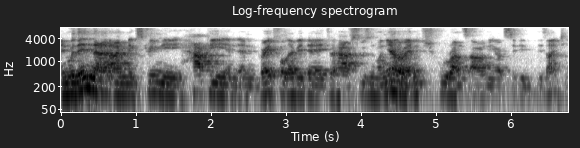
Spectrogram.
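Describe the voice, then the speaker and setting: Noticeable background noise sits under a man with a German accent who talks at a medium pitch and a fairly quick pace, with fairly even intonation, big swings in loudness and hardly any pauses. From Germany. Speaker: eyewear company marketing executive. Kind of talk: live stream interview.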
